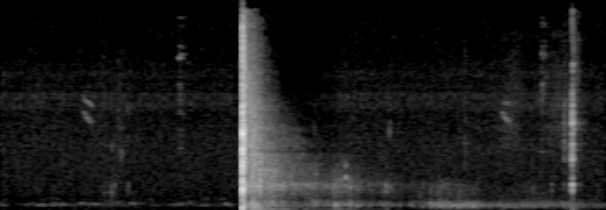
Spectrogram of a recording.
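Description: A single shot from an over-under shotgun about two and a half seconds in, its report echoing and fading away over the next two seconds. A short sharp click follows near the end.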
